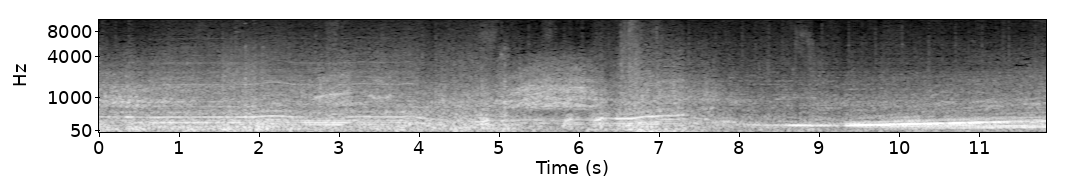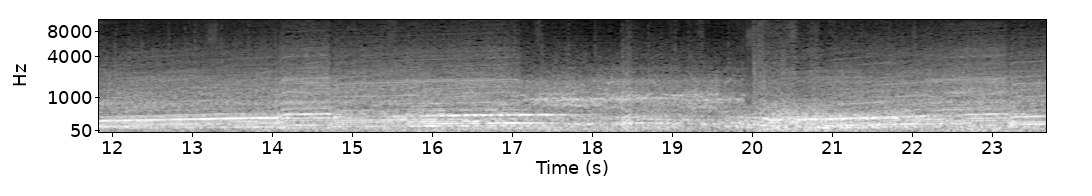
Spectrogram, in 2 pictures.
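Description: A racing car engine roars, revving up and down through the gears.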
